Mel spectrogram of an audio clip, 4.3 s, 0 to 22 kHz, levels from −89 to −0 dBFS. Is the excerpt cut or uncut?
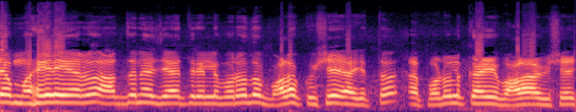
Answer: cut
